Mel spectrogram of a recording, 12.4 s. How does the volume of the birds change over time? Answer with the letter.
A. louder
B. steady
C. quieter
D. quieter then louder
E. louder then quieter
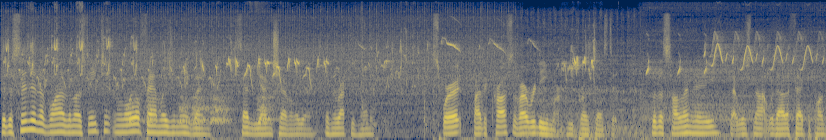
B.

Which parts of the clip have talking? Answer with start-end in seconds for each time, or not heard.
0.0-5.6, 6.5-12.3.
